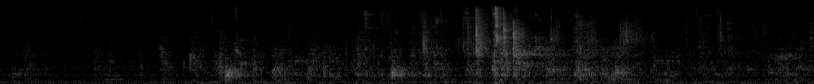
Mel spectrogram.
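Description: Faint hoofbeats of a horse cantering, with a few louder hoof strikes about halfway through.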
